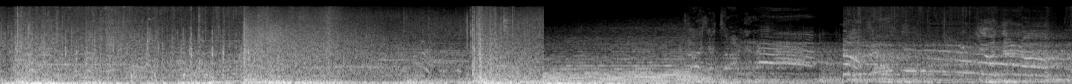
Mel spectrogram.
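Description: Heavy cannon fire in a war scene, with deep booming blasts and rumbling explosions that stay loud throughout, along with crashing debris and scattered voices.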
